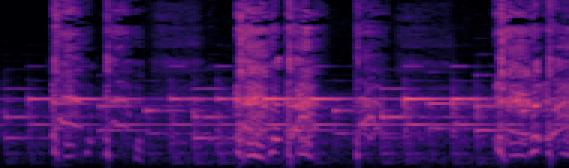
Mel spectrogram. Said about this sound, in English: You coughed a few times until it was over.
